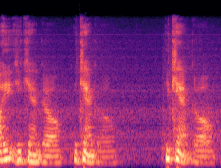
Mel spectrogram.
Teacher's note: There's no T, but there's a glottal stop there.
